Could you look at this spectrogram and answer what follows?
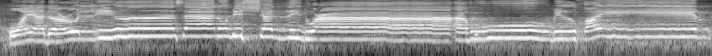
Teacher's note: عین کو حلق کے درمیان سے اور حمزہ کو حلق کے نیچے والے حصے سے ادا کر کے پڑھیں گے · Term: قریب الصوت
